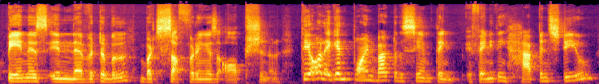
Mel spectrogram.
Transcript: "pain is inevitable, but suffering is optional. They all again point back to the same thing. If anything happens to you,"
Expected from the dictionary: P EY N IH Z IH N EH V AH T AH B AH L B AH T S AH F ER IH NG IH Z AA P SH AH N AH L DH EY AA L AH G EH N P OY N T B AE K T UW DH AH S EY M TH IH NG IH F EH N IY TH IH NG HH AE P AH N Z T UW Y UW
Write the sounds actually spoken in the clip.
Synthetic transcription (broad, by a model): P EY N IH Z IH N EH V AH T AH B AH L B AH T S AH F ER IH NG IH Z AA P SH AH N AH L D EY AA L AH G EH N P OY N T B AE K T UW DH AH S EY M T IH NG IH F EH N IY T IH NG HH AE P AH N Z T UW Y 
